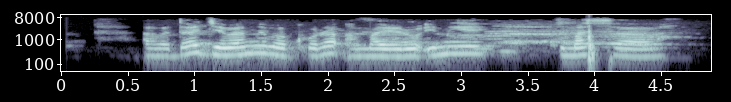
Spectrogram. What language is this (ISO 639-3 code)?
kin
